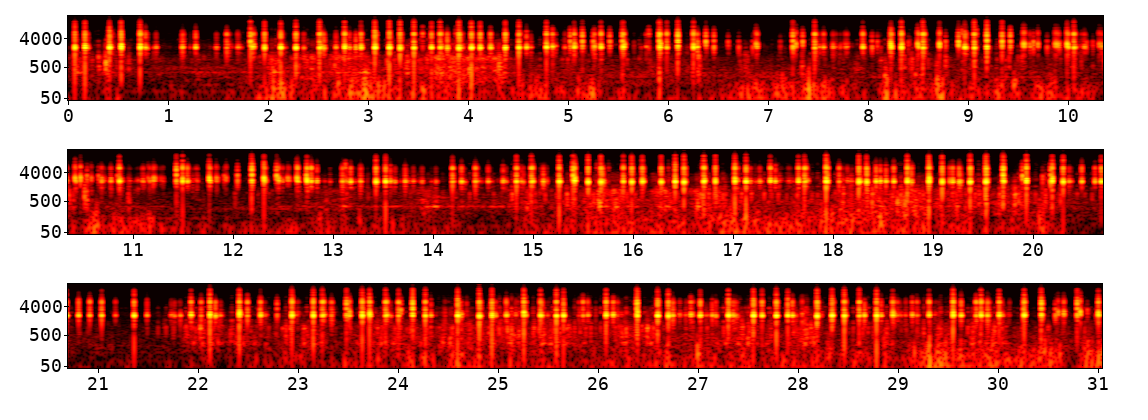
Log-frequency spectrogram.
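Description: Mountain bike rattling and clattering over a rough, rocky dirt trail: a dense run of sharp, irregular clicks, easing off briefly about twenty seconds in.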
